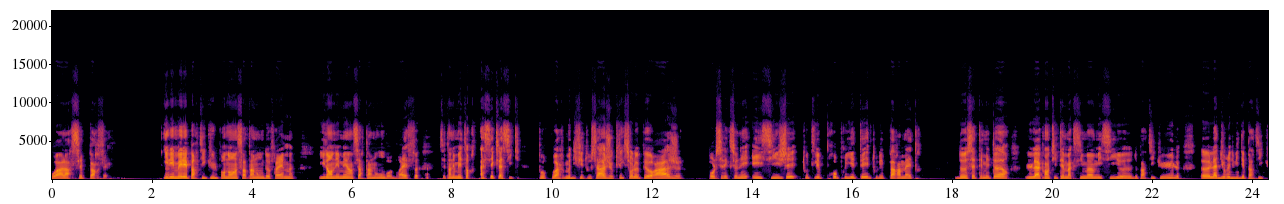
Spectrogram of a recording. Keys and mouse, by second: 3.0 click, 4.5 click, 5.9 click, 9.0 click, 11.8 click, 13.2 click, 15.8 click, 17.4 click.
